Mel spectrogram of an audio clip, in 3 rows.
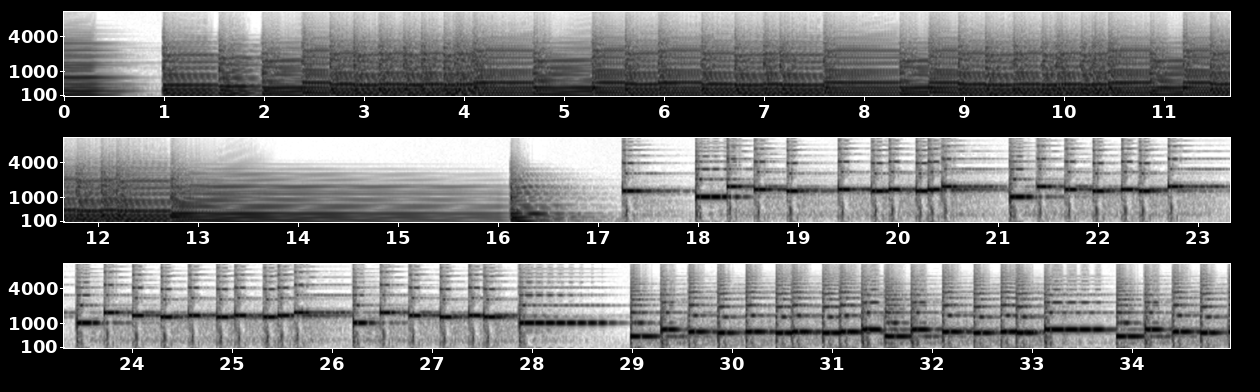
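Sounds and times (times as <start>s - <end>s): keyboard piano low chord: 0.0s - 17.0s
quick high piano melody: 0.0s - 34.9s.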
